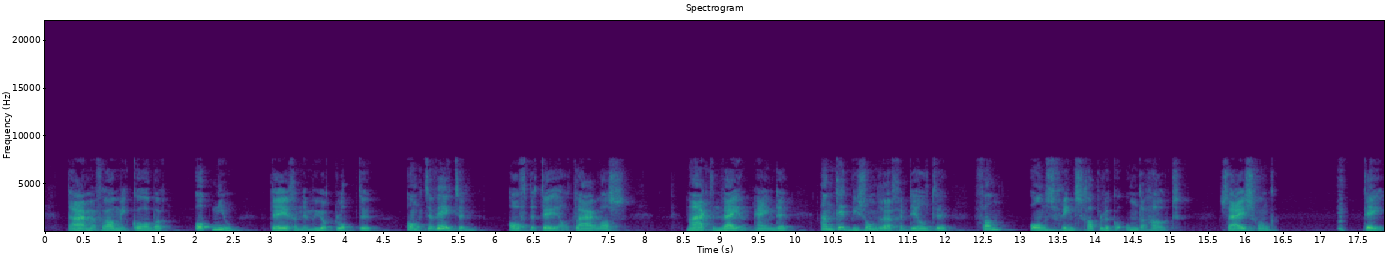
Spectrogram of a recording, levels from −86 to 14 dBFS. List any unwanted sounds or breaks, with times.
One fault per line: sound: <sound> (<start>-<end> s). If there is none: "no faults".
sound: whoosh (17.2-17.4 s)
